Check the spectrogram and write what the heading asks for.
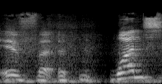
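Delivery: ordinary delivery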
